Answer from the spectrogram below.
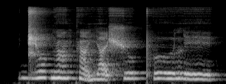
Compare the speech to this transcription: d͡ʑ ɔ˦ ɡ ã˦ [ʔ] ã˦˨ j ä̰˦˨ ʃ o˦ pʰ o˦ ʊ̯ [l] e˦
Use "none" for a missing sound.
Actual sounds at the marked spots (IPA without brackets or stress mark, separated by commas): k, l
